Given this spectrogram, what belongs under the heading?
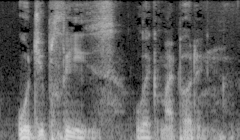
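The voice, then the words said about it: Put-on sexy voice. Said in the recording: “doing a sexy voice competition”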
